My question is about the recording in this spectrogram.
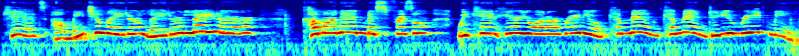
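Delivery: high, loud, desperate radio call; calling over radio. Acted. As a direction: shout into the radio for the lost teacher.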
